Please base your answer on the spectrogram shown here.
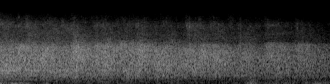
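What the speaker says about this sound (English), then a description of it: "give him a round of applause" An audience at a tourism youth expo gives a sustained round of clapping, dense and even throughout, gradually easing toward the end with no voices over it.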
